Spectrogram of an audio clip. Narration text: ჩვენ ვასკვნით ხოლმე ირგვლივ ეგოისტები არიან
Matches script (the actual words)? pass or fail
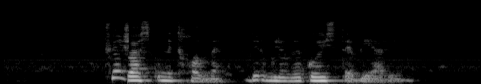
pass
